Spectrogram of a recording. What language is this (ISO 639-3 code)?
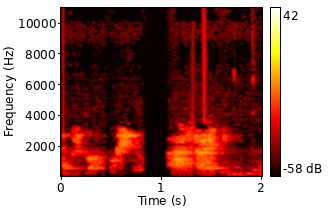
pus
